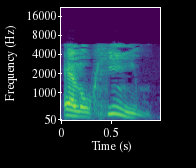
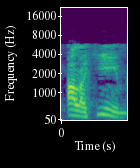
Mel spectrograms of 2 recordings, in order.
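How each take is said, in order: First: The word is said with a soft, smoothed sound. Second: The word is said with a harsh, guttural sound. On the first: This is the European way of saying it. The speaker calls it wrong. "stick with the European sound" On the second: This is the original sound of the language. The speaker calls it right. "That just sounds too harsh"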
